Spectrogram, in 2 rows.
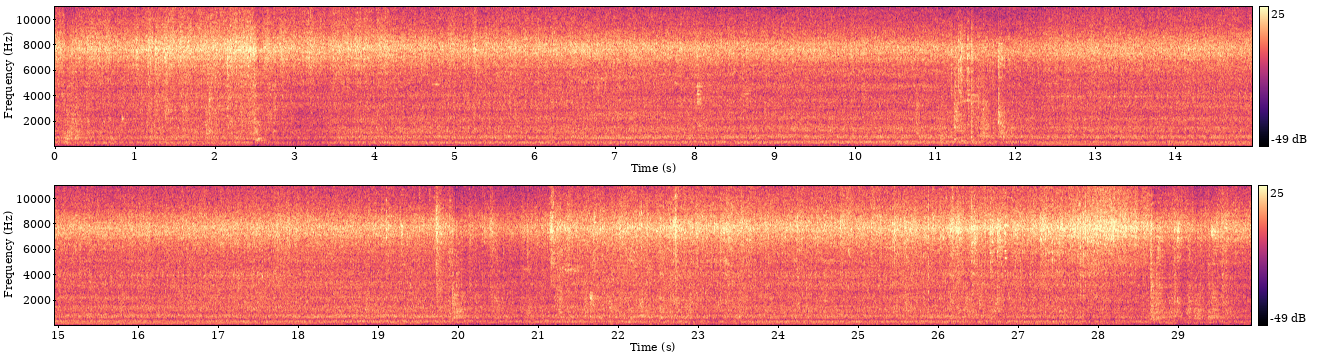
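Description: Caterpillar 330B hydraulic excavator's diesel engine running steadily under load as it works its demolition bucket and thumb against a brick wall, with a few sharp knocks of brick and debris being struck and falling.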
